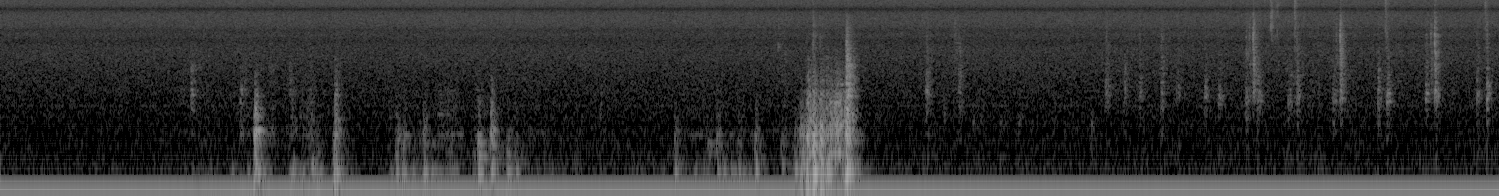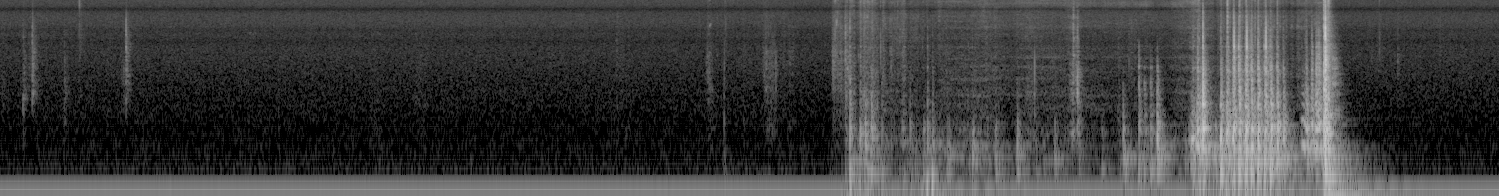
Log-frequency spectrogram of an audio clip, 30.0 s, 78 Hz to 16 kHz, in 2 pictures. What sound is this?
Sound effects > Animals
Cat-flap 3
Subject : A cat flap. it's in between two other doors/cat flaps the cats need to go though. Date YMD : 2025 September 04 Location : Gergueil 21410 Bourgogne-Franche-Comté Côte-d'Or France. Hardware : DJI Mic 3 TX. Onboard recorder "Original" / raw mode. Weather : Processing : Trimmed and normalised in Audacity.
Dji-mic3, cat, omni, 21410, cat-flap, France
